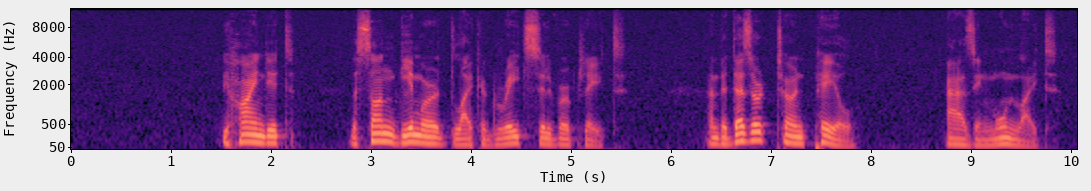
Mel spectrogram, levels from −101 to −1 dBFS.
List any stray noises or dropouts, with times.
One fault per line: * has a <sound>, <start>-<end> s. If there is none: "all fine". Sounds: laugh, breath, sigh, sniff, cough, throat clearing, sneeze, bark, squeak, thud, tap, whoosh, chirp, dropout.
all fine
